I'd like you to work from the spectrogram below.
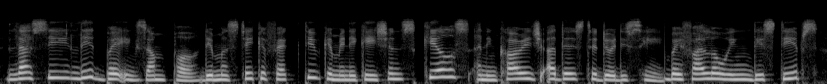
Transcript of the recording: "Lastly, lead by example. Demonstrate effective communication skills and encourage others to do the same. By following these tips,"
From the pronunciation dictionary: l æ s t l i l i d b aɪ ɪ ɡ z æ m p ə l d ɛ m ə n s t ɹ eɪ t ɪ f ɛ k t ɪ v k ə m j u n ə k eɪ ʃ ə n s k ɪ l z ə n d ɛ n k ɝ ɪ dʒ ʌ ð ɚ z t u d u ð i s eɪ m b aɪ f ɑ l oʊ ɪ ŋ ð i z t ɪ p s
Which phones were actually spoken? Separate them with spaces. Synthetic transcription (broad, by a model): l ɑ s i l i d b aɪ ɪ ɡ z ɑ m p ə l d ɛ m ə s t eɪ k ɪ f ɛ k t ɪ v k ə m j u n ə k eɪ ʃ ə n s k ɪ l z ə n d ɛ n k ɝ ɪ dʒ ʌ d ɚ s t u d u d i s eɪ m b aɪ f ɑ l oʊ ɪ ŋ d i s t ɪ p s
